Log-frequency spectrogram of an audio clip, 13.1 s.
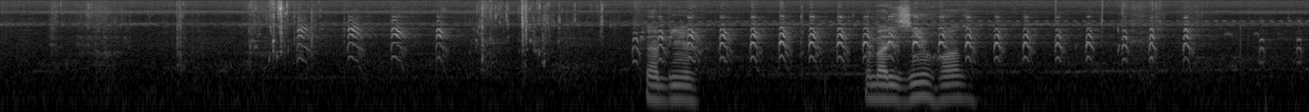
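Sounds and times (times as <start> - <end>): bird calling: 2.7 - 4.8, 6.3 - 13.0.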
